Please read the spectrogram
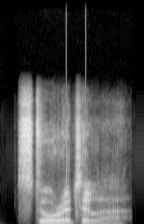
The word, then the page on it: Storyteller: British English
